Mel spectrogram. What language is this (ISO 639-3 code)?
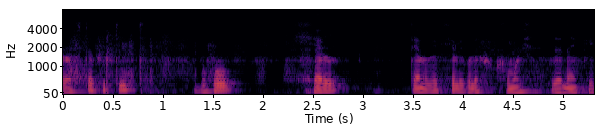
asm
